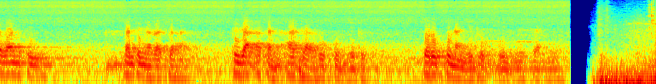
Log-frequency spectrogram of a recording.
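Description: An elderly man speaks calmly into a microphone in a slightly echoing room.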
